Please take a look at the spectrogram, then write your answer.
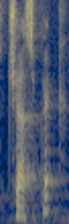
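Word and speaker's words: Chesapeake: It's not the Chessa Peak, it's Chespik.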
